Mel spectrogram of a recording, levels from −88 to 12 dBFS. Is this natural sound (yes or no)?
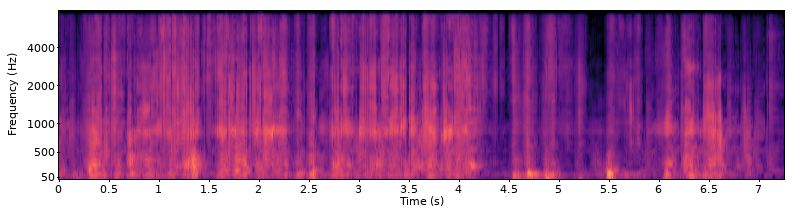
no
